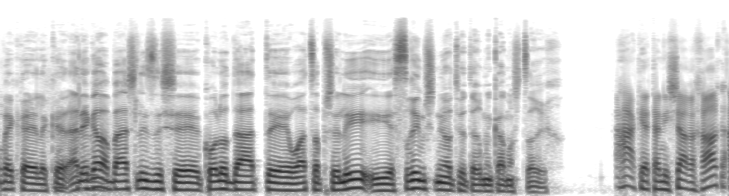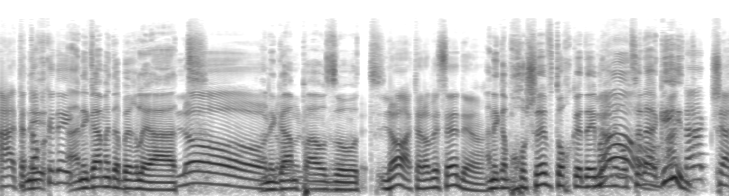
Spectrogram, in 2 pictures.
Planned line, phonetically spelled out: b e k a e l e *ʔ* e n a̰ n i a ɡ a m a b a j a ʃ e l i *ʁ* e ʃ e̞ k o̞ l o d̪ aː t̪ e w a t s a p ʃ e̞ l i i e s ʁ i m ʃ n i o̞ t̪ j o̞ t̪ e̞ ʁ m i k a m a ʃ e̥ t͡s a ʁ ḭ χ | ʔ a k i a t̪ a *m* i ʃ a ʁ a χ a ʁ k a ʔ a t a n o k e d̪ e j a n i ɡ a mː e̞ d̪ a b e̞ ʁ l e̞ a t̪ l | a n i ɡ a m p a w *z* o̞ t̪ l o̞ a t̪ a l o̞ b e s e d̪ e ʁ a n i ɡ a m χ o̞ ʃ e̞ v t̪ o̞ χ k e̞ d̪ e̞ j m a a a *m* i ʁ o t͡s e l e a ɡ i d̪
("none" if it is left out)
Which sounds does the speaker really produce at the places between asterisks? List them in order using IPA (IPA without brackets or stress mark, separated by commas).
k, z, n, z, n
